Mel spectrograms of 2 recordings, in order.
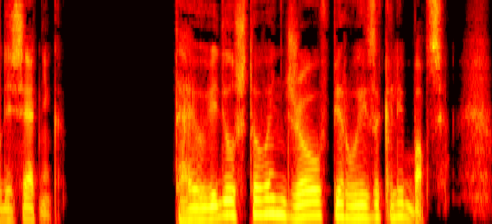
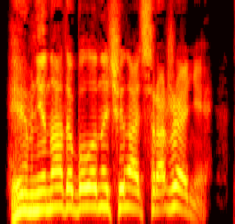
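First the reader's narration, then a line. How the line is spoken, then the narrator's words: Shout. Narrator (Russian): закричал командир Дуй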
